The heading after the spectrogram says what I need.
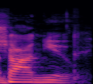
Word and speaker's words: Shan Yu: I had the name wrong for the villain of Mulan. It was Shan Yu.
